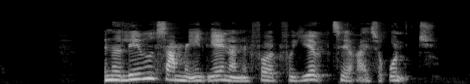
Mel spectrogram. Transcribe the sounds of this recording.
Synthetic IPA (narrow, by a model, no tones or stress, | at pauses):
mænhæð̞ˠle̝ːʊð̞̩ˠsɑ̈m̰n̩mee̝nd̥iɛ̰ːnɐnəfɒ̽æd̥fɔ̰̽ːjel̰b̥̚t͡sʰe̝læʁɑ̈ɪsəʁɔ̽n̰d̥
